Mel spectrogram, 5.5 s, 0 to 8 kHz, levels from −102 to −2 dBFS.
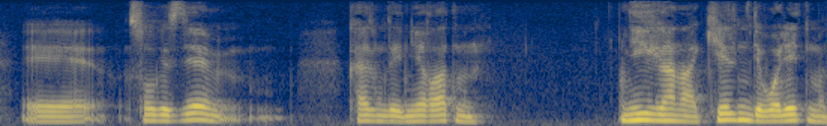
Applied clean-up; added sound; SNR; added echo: none; none; none; none.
